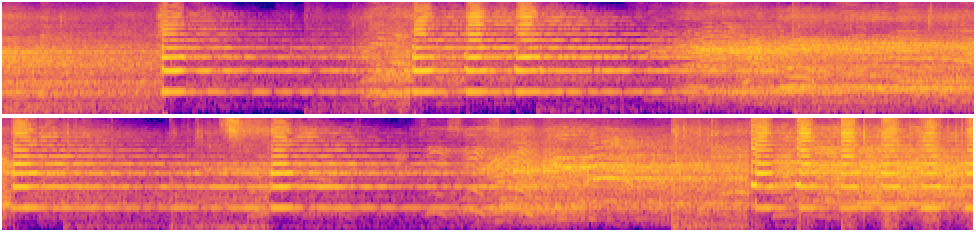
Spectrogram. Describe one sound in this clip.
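A volleyball is struck hard with a smack in an echoing hall.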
